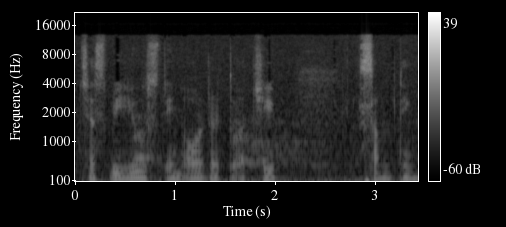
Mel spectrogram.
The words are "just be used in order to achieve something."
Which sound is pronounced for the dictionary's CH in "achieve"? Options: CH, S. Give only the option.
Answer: CH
